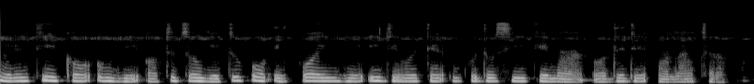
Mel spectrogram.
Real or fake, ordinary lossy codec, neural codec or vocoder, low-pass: fake; MP3, 64 kbps; codec, 16 kHz, 4.8 kbps, FACodec; 7.2 kHz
